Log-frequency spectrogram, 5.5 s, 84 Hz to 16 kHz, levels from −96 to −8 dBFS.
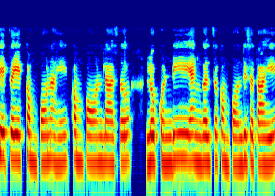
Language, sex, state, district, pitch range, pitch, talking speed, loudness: Marathi, female, Maharashtra, Pune, 205-220 Hz, 210 Hz, 150 wpm, -17 LUFS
